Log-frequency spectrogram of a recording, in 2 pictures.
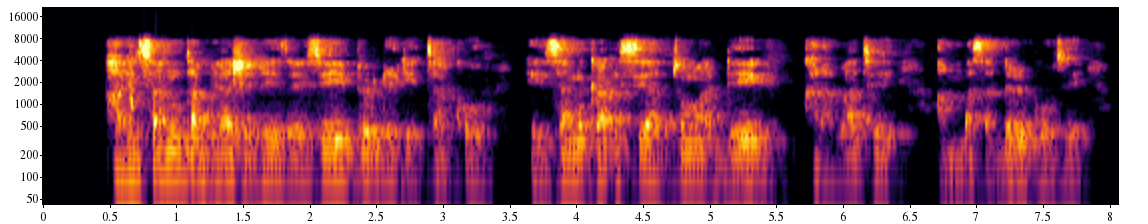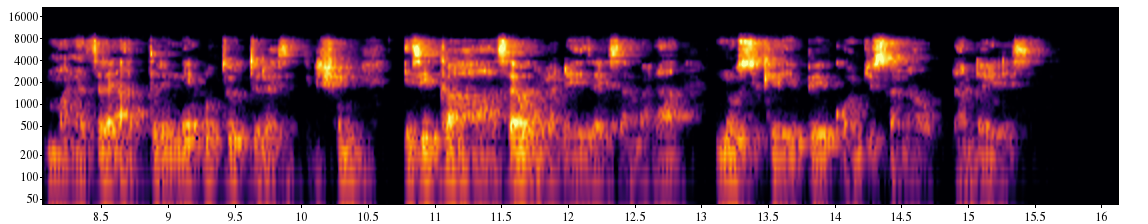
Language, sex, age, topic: Gamo, male, 25-35, government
